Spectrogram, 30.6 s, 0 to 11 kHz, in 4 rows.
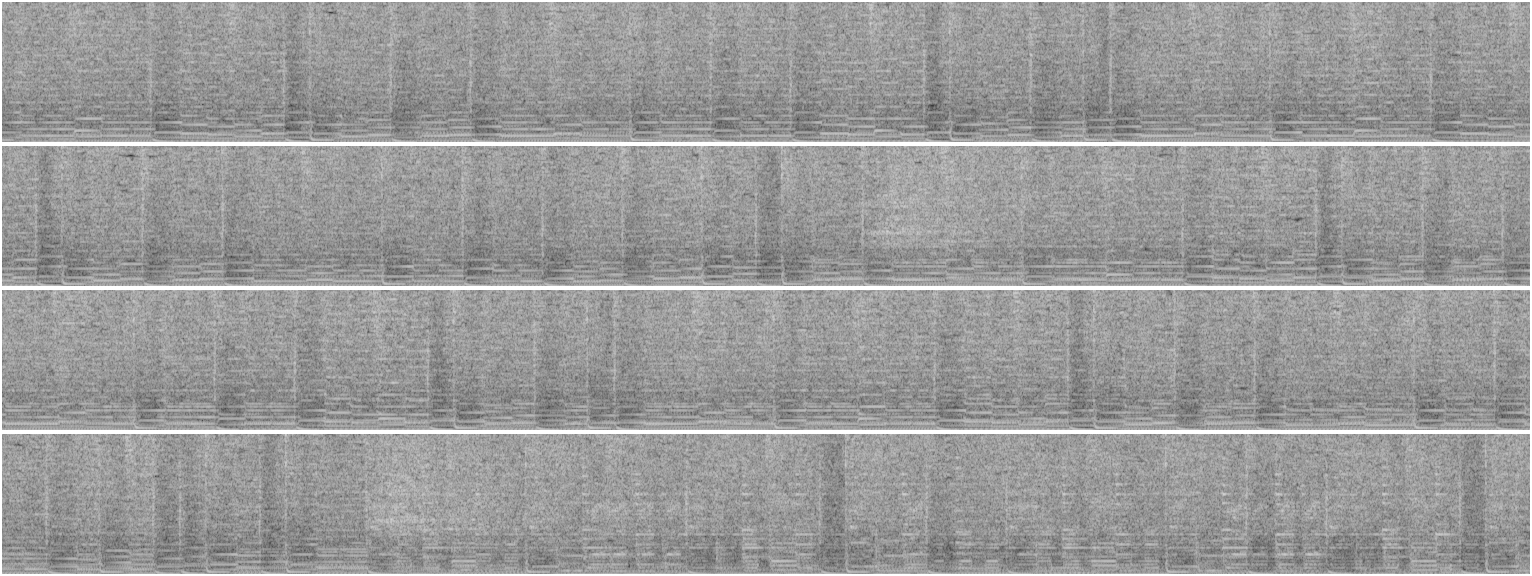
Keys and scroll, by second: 0.0-0.1 typing, 1.2 typing, 5.7-6.0 typing, 8.2 typing, 18.7 super+i, 19.8 b, 24.4 [, 25.9-26.5 typing, 27.6-28.2 typing, 29.8-30.5 typing.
